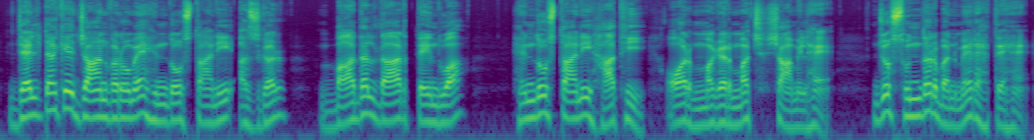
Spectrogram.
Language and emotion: Urdu, neutral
